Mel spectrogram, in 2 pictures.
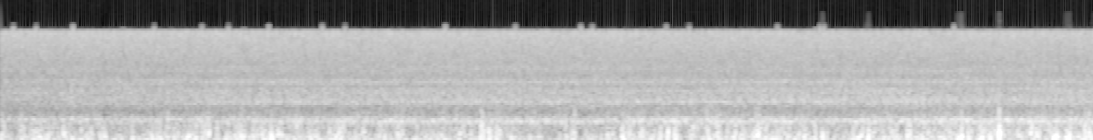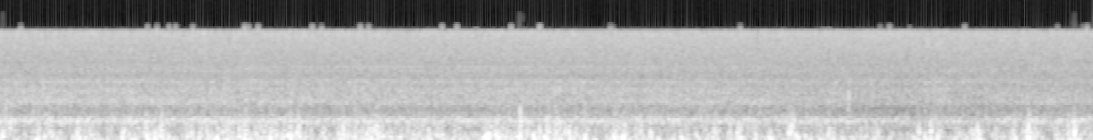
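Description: Wind buffets loudly against a moving vehicle outdoors.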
